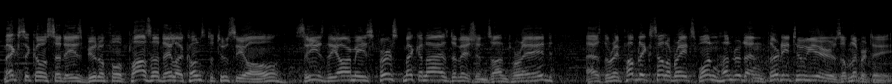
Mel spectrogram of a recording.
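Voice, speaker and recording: The recording is rough, carrying a high-sitting male voice with lively intonation and a brisk pace. He's an American narrating a scripted 1940s newsreel dramatically and emphatically in a declamatory way, on a vintage film soundtrack backed by orchestral music.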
